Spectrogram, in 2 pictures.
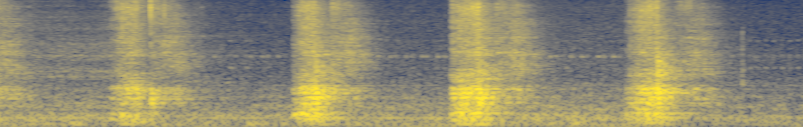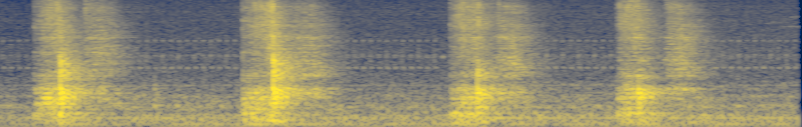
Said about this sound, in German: zum Schluss haben wir noch ein schönes Stück Ingwer, was wir grob auch einfach klein schneiden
